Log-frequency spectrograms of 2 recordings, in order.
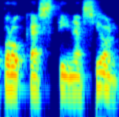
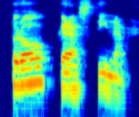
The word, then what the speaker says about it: procrastinación: Algunos pronuncian la palabra mal y dicen procrastinar o procrastinación. No, las dos primeras sílabas llevan una R. Procrastinación, procrastinar.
